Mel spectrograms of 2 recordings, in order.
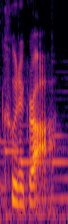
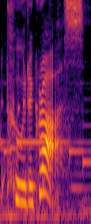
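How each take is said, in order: First: The final consonant of grace is dropped. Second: The final s sound of grace is pronounced. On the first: It means stroke of fat. The speaker calls it wrong. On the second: It means stroke of grace. The speaker calls it right.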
